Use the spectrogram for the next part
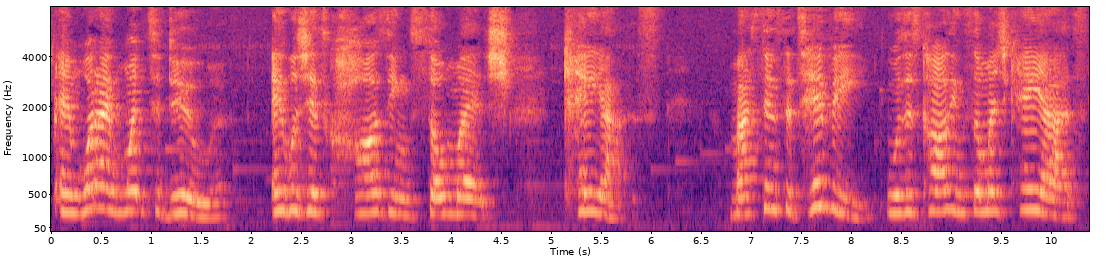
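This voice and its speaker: A woman's voice: a little high, slow. A young woman chatting to viewers while doing her makeup, heartfelt and casual, calling them girl and y'all. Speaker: beauty vlogger. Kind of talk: casual get-ready-with-me chat. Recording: roomy sound from a distance with faint music.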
